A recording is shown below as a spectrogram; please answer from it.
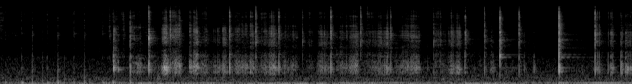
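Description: A small red Angry Birds plastic phone tripod with bumpy, bendable legs has its hollow plastic head and legs tapped and scratched with long fingernails. Quick, light clicks and brief scratchy strokes come in a rapid, uneven stream, each tap bright and dry with almost no ring, over a faint low hum.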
